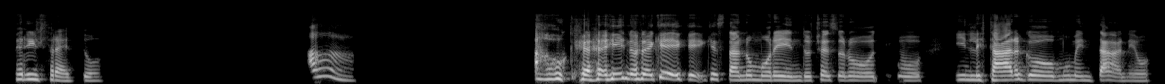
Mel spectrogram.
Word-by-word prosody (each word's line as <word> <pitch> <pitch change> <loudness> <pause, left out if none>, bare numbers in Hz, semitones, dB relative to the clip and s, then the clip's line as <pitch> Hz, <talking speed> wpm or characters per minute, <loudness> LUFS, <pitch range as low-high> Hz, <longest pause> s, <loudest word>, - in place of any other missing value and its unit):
Per 235 0 -1
il 235 -2 +2
freddo. 175 -4 -6 2.1
Ah! 310 - -6 1.8
Ah 240 -2 +3
okay, 235 +2 +4
non 240 -1 +3
è 225 -2 +5
che 245 -7 +3
che 215 -2 -2
che 240 +2 -2
stanno 210 -2 0
morendo, 195 -3 -1
cioè 195 +2 -3
sono 190 -2 -6
tipo 180 -1 -11 0.3
in 215 0 -5
letargo 205 0 +3
momentaneo. 175 -4 -4
205 Hz, 100 wpm, -20 LUFS, 185-230 Hz, 2.1 s, è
